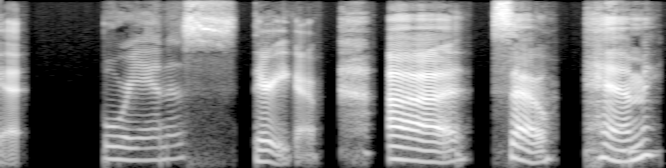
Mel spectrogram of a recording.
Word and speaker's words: Boreanaz: Boreanaz.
